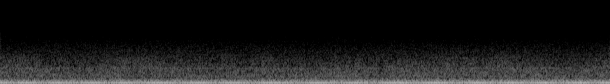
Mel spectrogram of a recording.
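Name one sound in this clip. A bus engine hums low and steady as it drives along at speed.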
